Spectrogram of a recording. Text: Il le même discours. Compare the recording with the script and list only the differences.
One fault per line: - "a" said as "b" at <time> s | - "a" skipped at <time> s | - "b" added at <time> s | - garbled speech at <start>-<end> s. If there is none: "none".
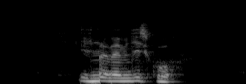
none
